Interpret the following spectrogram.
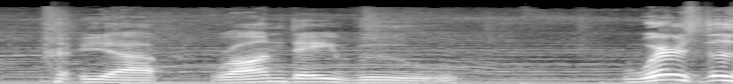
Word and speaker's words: rendezvous: Like, tell me where's the Z in rendezvous?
